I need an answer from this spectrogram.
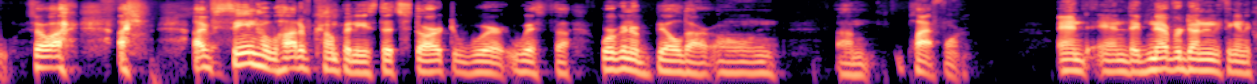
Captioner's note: laugh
